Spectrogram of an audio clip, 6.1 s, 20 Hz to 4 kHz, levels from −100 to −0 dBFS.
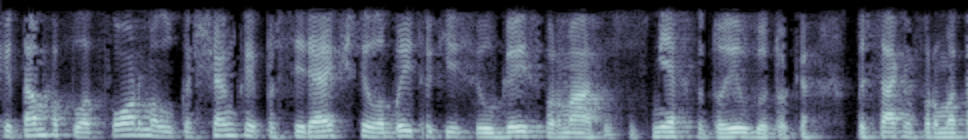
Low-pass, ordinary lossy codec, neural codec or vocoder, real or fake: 3.6 kHz; AAC, 24 kbps; none; real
